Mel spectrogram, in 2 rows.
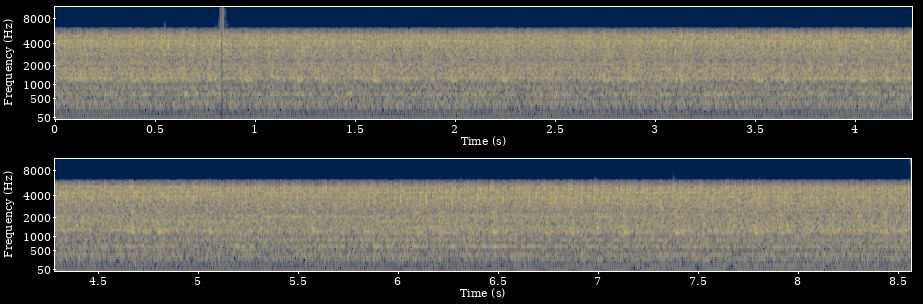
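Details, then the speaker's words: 2010 Corsa Classic 1.0 VHC, customer complaint of engine noise: a steady idle with a dry, rough, intermittent scraping from the front belt area. Traced to the timing belt tensioner and water pump bearing. "aí vai poder achar o motor 1.0 vhc estava pegar parece uma coisa raspando na outra"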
